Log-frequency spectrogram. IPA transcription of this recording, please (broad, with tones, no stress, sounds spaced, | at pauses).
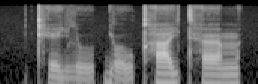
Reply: kʰ e˧ j l uː˨˥ k̚ j o˨˥ w kʰ aː˥ j t̪ʰ ɐ˥ m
